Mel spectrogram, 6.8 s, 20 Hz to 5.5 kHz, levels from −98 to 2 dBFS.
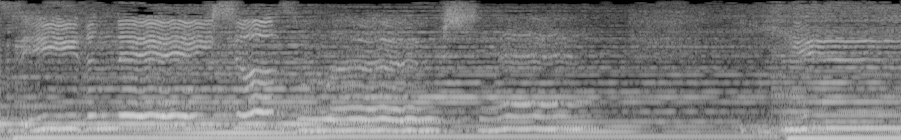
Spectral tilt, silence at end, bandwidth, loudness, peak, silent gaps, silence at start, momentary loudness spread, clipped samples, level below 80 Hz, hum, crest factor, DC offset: -7.5 dB/octave; 0 s; 5.4 kHz; -23 LUFS; -8 dBFS; none; 0 s; 12 LU; under 0.1%; -30 dBFS; none; 14 dB; 0.6%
